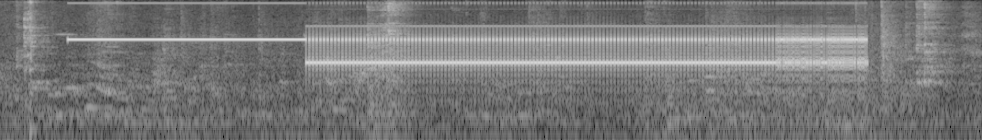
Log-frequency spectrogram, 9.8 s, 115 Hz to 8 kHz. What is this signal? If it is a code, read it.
Cassette data (Kansas City type), 300 baud, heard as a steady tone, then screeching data, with the noise of a restaurant.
